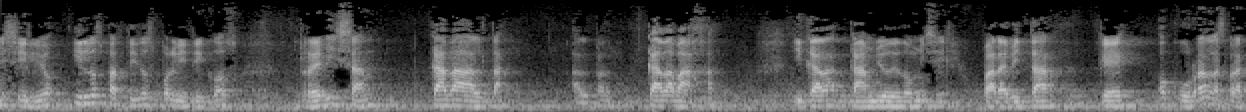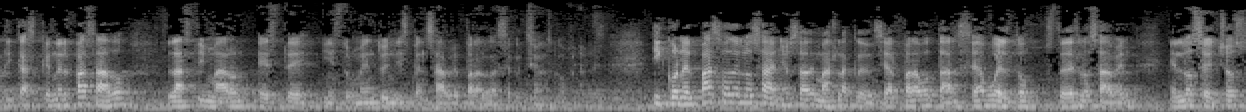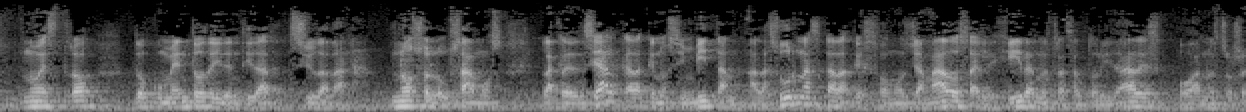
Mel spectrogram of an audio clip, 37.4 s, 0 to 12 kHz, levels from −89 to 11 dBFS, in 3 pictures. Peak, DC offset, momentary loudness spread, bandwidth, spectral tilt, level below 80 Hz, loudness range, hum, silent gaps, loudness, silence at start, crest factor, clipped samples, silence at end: -2 dBFS; under 0.1%; 13 LU; 11 kHz; -5 dB/octave; -42 dBFS; 3 LU; none; none; -20 LUFS; 0 s; 18 dB; under 0.1%; 0 s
